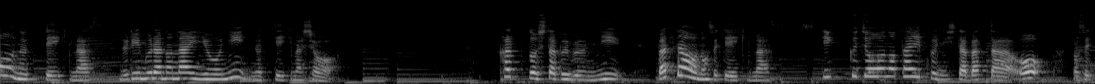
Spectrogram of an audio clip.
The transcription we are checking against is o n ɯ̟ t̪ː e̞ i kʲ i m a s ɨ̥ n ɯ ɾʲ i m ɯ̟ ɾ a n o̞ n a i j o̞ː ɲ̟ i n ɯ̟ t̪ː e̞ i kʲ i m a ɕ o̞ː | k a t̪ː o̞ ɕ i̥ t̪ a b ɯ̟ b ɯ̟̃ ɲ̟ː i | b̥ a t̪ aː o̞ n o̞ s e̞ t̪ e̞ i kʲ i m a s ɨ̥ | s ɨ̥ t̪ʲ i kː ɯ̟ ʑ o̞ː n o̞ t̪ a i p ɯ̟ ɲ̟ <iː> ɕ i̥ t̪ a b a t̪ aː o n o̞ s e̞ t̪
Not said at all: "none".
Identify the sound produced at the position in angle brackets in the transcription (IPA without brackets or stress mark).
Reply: i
